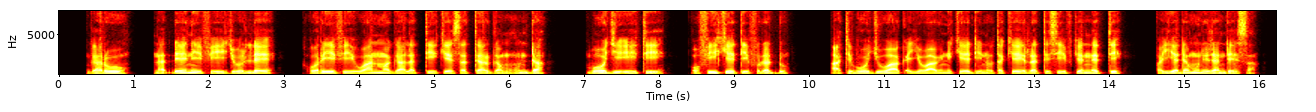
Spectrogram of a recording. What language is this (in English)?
Oromo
